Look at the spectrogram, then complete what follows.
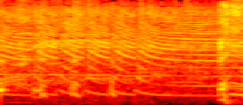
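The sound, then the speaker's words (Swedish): An air horn honk sound effect goes off during a radio quiz segment, a bright, buzzy tone with wavering harmonics that carries on steadily and ends with a short, louder burst. “Jag vill ha prodden tuta med det!”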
